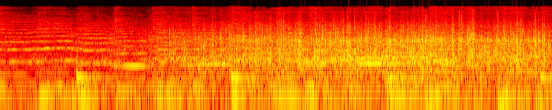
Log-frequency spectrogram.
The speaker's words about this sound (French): Applaudissements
